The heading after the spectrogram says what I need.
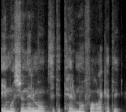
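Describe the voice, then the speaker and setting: A man's voice: sits low, flat delivery, brisk. A man hosting a casual interview, listening attentively and chiming in with short affirmations. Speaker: podcast host.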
